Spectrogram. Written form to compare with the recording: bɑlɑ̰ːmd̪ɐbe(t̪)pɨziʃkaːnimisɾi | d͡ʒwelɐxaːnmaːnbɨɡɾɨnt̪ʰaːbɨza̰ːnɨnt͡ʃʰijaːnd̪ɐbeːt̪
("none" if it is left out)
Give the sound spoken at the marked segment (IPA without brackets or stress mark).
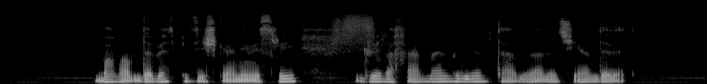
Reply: t̪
